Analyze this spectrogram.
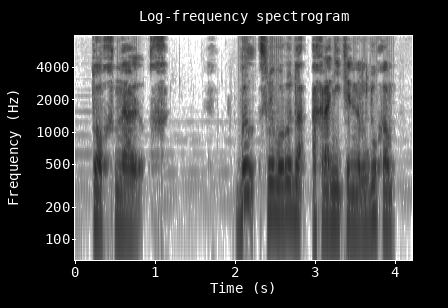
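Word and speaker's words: тональ: Я знал, что Таналь произносится как Тохналх, был своего рода охранительным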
